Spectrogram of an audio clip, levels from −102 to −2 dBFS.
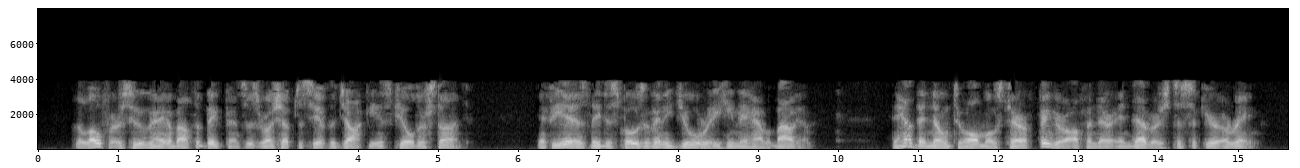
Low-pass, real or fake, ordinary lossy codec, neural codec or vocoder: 7.2 kHz; fake; AAC, 16 kbps; codec, 16 kHz, 4 kbps, FunCodec, trained on Chinese and English, 50 frames a second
